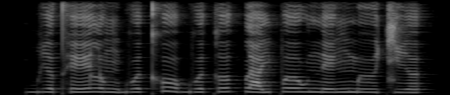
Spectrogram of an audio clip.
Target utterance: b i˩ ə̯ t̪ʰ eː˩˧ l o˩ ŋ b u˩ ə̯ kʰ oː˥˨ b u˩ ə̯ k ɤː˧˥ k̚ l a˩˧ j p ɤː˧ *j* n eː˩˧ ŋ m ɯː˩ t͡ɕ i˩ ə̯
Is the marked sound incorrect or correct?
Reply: incorrect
